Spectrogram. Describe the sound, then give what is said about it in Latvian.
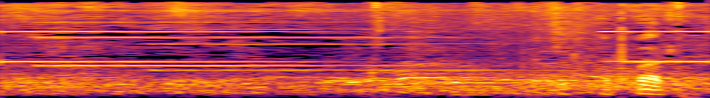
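A parliamentary voting bell, called for before a vote of deputies, rings as a steady, continuous high-pitched electric tone for about three seconds, then stops, over a low murmur of voices. “Deputāti lūdzu balsojumu, lūdzu zvanu.”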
